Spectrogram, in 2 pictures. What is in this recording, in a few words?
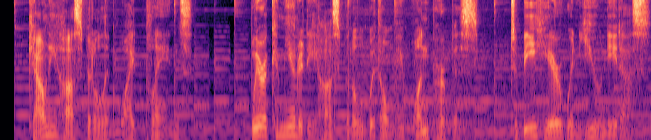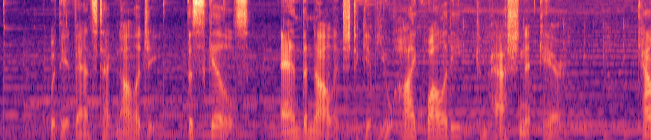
VO HEALTHCARE; Demo Reel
